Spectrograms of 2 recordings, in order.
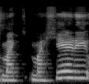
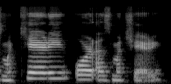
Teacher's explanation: somebody who produces, instead of hu, produces k in its position, or a ch sound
